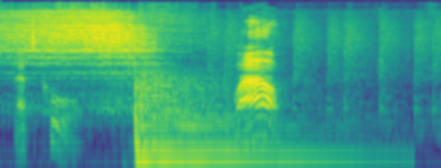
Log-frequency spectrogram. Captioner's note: thud booms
